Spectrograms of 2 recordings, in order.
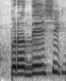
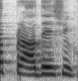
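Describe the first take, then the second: First: प्रादेशिक with a short first a: pra-de-shik; wrong pronunciation. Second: प्रादेशिक with a long first aa: praa-de-shik; correct pronunciation. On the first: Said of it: "प्रादेशिक नहीं होता". (प्रादेशिक को "प्रदेशिक" जैसा बोलें) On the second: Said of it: "प्रादेशिक होता है". (प्रादेशिक में "प्रा" लंबा बोलें) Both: Shown as a demonstration.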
